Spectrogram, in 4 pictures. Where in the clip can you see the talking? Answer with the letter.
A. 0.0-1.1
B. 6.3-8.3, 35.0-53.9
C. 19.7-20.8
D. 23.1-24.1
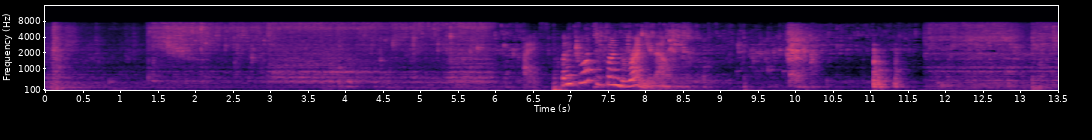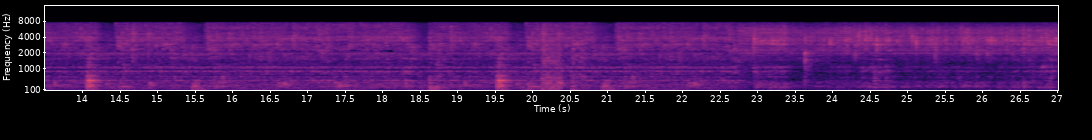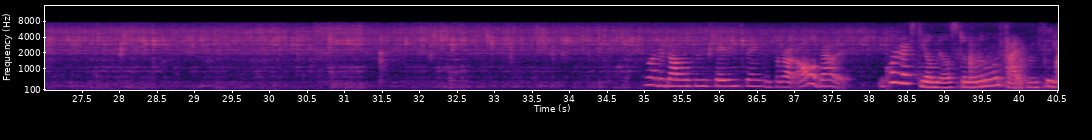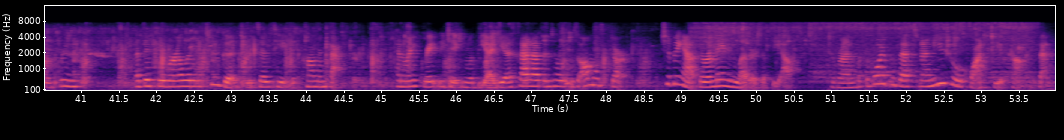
B.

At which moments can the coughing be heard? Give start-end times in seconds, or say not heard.
19.7-20.8.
